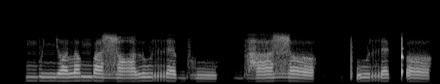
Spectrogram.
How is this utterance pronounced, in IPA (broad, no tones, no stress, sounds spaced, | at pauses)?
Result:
m u ɲ ʌ l ʌ ŋʷ a ɮ ɑ l u r ɛ bʱ u | bʱ a ɮ ʌ | pʼ u r ɛ kʼ ʌ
